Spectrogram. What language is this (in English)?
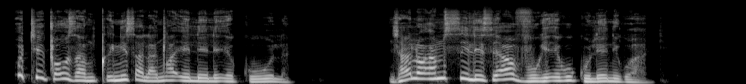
North Ndebele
